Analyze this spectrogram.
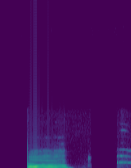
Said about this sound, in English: Uh-oh, my cat's up here too.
